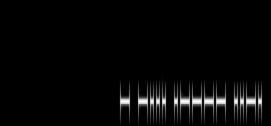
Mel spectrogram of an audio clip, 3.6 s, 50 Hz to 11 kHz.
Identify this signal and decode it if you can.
Morse code, heard as a keyed tone, about 30 wpm, 700 Hz. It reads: TB1F
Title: DXCC-100 Call Signs - 4 Characters - 30wpm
